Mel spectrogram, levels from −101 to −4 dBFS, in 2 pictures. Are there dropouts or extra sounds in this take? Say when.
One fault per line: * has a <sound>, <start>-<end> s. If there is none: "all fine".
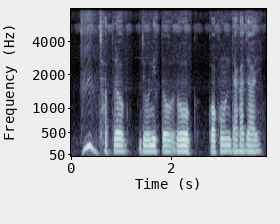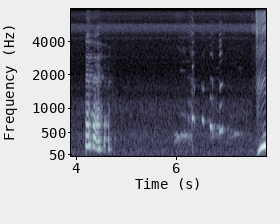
* has a laugh, 4.2-4.8 s
* has a laugh, 6.0-7.4 s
